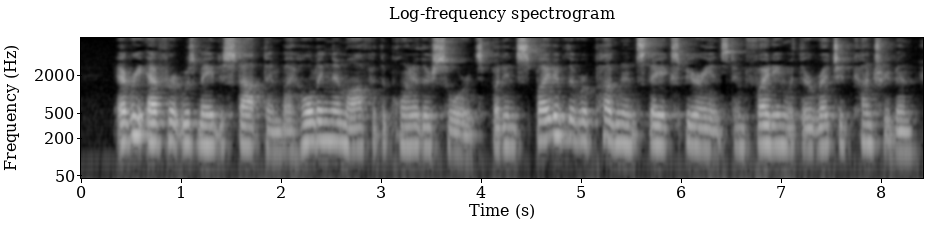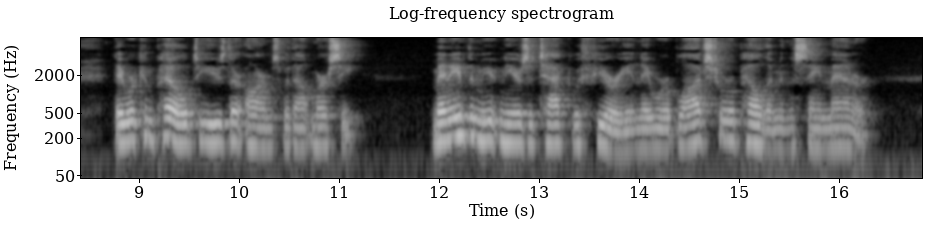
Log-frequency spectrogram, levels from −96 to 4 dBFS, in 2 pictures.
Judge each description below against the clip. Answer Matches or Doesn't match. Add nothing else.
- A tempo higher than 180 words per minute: Matches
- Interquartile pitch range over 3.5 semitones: Doesn't match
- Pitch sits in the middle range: Matches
